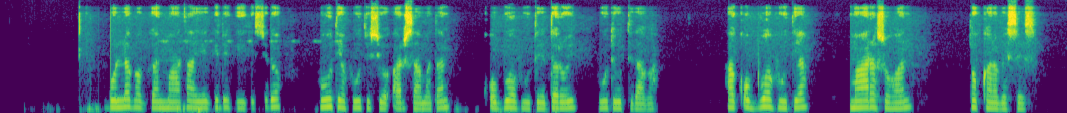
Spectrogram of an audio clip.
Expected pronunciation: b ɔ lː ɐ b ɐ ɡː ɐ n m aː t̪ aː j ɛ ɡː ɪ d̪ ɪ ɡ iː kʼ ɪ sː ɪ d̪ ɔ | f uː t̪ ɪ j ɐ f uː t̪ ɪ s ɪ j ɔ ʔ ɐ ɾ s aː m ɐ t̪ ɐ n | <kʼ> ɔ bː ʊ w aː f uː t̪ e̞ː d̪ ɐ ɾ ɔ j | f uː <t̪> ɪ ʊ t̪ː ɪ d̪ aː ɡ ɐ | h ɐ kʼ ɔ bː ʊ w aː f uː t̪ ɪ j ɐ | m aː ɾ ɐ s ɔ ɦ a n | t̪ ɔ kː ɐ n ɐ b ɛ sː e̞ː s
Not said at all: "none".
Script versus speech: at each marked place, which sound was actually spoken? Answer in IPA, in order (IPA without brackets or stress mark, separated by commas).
kʼ, t̪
